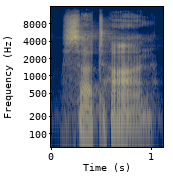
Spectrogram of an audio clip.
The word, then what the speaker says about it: Satan: A's in most languages a certain letter like an a is going to be pronounced all the same all the time like an ah sound Satan you don't mix thing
